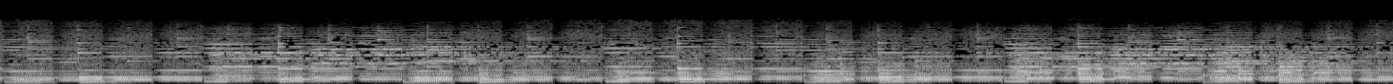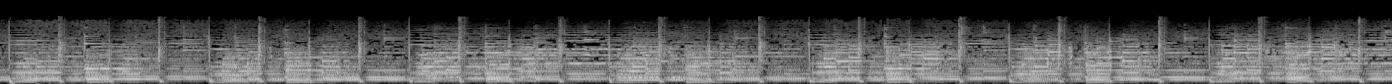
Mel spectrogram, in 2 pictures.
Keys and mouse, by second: 2.7-10.5 drag, 10.5-15.5 middle drag, 11.6 ctrl+s, 15.5-17.2 alt+drag, 17.2-17.7 middle drag, 17.7-21.8 drag, 21.8-22.2 middle drag, 22.2-25.4 drag, 23.9 alt+d, 25.4 alt+middle click, 25.6-27.8 alt+drag.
